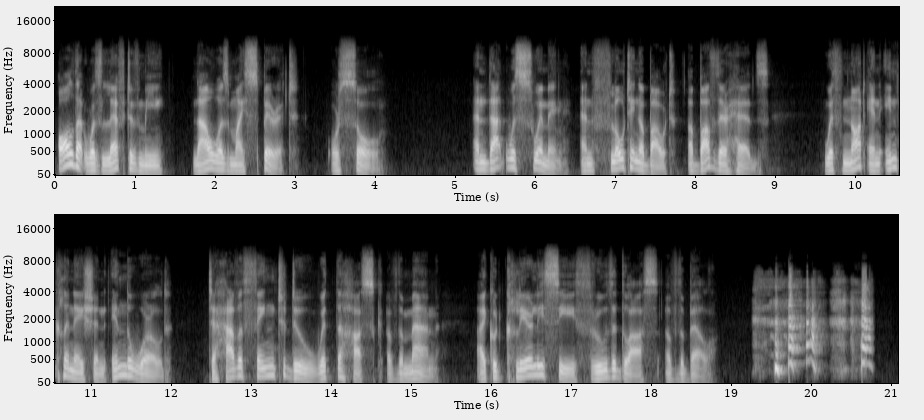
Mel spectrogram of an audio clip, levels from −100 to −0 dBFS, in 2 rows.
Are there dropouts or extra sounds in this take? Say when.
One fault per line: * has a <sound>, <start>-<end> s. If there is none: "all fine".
* has a laugh, 19.3-20.8 s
